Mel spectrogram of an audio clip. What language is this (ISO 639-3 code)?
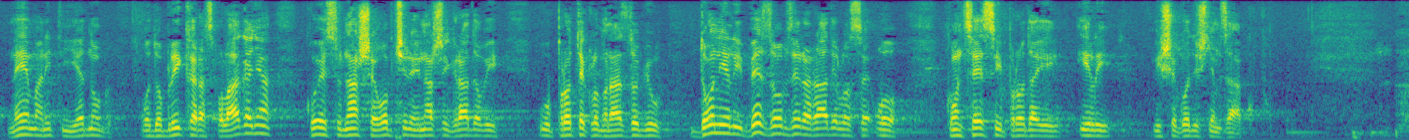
hrv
